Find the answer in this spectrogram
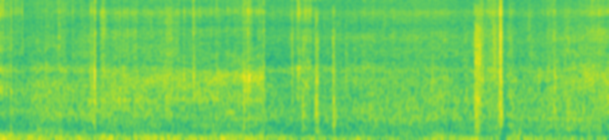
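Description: Skateboard wheels rolling on a concrete skatepark surface, a steady rumble broken by several sharp clicks and knocks.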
